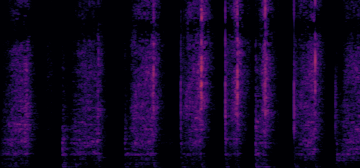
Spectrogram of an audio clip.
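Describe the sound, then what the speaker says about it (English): Repeated scratchy rasping strokes of a stiff brush dabbing paint through a stencil, about eight bursts in a steady rhythm, close and fairly quiet. "So I'm just gently poking it through or pushing it through the stencil."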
